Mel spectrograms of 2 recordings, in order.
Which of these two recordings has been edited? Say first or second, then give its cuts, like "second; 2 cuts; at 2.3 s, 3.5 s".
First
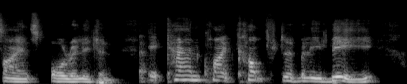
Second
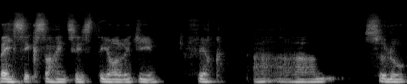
first; 1 cut; at 1.5 s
